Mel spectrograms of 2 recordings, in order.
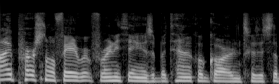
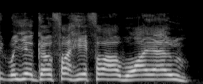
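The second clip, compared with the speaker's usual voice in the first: put-on higher, slow, goofy Dutch accent; mock Dutch accent; 5 semitones higher than usual. Host imitating the Amsterdam guy, goofy mock Dutch accent. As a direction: overdo a fake Dutch accent, stretched out. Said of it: "It's almost more like".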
